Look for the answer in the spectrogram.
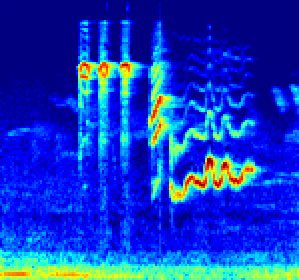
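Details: Orange-headed thrush at home in North Bali: three quick high piping notes, then a descending slur into a long, wavering mid-pitched whistle.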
